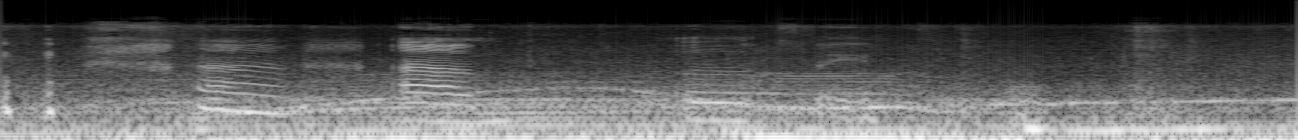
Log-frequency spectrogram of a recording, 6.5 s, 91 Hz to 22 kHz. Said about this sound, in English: It's 9:25 p.m. I'm getting off the bus right now.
